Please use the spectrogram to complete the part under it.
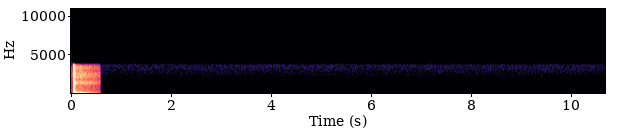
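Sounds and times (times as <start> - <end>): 
basketball bouncing: 0.0 - 0.6.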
